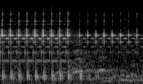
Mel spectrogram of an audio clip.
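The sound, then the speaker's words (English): A red telephone rings with a call from Dwayne Johnson, a rapid, buzzing electronic trill, fairly loud, the pulses continuing steadily while a low voice seems to murmur underneath in the second half. “the red phone's ringing, sorry.”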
